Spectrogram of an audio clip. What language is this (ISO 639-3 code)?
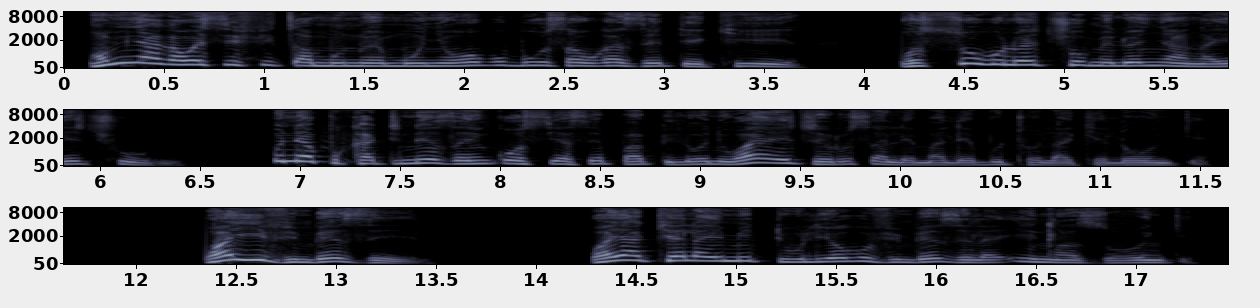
nde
